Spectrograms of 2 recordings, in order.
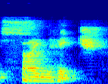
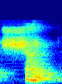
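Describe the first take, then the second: First: It is said as two syllables, sine then aitch. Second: It is said as one syllable, shine. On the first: The H might be mistaken for the angle. The speaker calls it wrong. "I'm not keen on saying sine H" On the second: It clearly refers to the hyperbolic function. The speaker calls it right. "So I call it shine"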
